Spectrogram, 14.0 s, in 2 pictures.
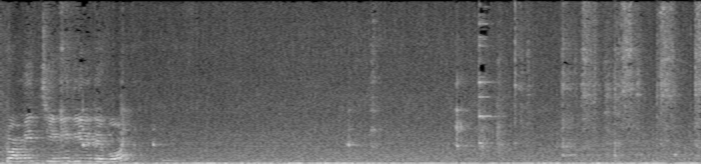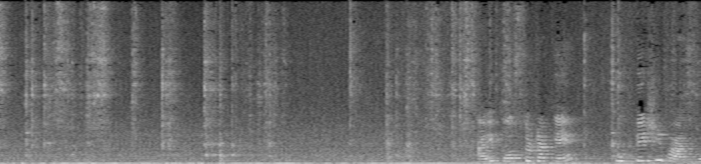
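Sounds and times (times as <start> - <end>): oil sizzling: 0.0 - 14.0
steady low hum: 0.0 - 14.0
metal spatula scraping pan: 4.6 - 9.9, 10.5 - 12.1.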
